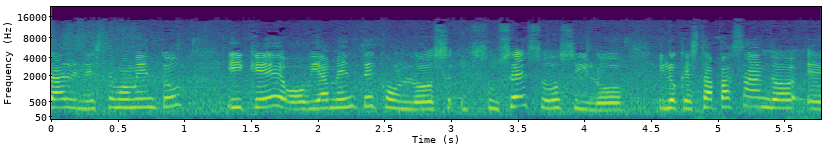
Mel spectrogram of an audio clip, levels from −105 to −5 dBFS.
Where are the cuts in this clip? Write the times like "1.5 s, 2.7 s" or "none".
none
